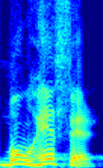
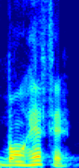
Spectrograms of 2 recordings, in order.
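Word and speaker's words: Bonhoeffer: teólogo chamado Dia Triste bom refer essa a pronúncia mesmo tom que tem que bom refer tá a é porque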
